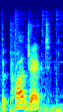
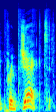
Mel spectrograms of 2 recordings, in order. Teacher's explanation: the project the stress is on the first syllable and project the verb it's on the second syllable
